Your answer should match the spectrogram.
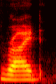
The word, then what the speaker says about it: Wride: my life, and that's Ride. For people who missed it at the beginning, there's a W at the beginning of Ride, so it does kind of rhyme with thrive, ride, but you can rearrange the letters to say weird.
